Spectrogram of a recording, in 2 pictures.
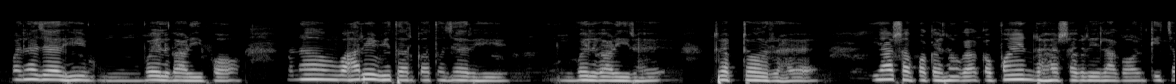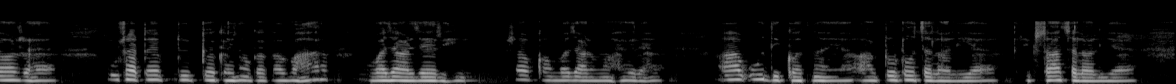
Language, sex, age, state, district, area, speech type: Maithili, female, 30-45, Bihar, Araria, rural, spontaneous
